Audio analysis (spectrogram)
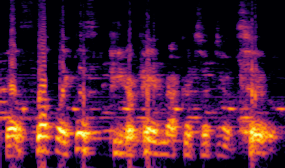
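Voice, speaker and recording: A man's voice: high voice, wildly swooping pitch, moderate pace, highs cut off, over music. A man giving casual, fault-finding commentary as a host reviewing a recording.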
